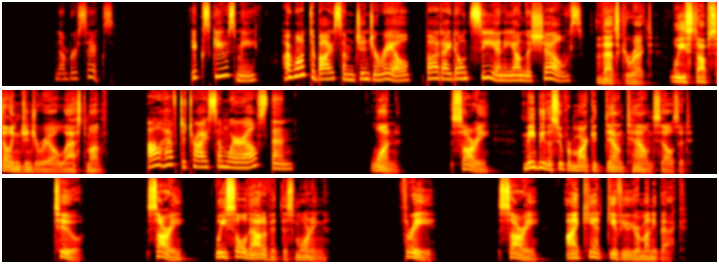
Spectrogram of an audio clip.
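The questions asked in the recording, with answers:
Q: I'll have to try somewhere else then.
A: 1: Sorry, maybe the supermarket downtown sells it.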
